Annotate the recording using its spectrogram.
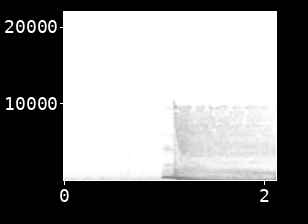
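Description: A magic blast swoops down with a sharp whoosh.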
